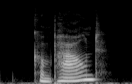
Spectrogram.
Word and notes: compound: kʌmˈpɑwnd; ˈkʌmˌpɑwnd

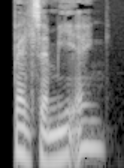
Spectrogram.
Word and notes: balsamering: balsaˈmeˀɐ̯eŋ; balsɑ-

